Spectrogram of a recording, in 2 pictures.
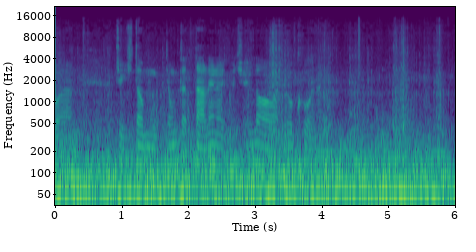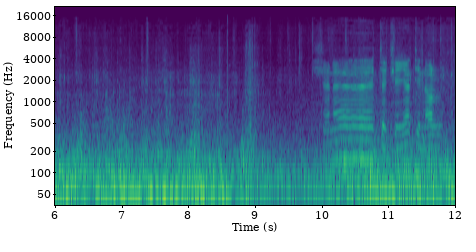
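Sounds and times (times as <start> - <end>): car rumble on dirt road: 0.0 - 12.0.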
